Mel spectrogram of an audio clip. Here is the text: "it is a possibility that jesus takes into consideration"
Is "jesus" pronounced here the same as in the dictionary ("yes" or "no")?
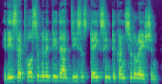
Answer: no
